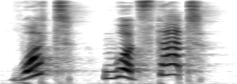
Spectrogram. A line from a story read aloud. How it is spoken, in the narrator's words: roared Monsieur Filleul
